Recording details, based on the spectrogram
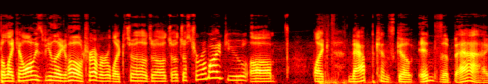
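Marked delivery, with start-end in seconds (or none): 1.0-7.3 slow, super condescending, patronizing, talking-down tone. Imitating how he always reminds Trevor about something, mock-condescending. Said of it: "it's always like super like condescending".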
